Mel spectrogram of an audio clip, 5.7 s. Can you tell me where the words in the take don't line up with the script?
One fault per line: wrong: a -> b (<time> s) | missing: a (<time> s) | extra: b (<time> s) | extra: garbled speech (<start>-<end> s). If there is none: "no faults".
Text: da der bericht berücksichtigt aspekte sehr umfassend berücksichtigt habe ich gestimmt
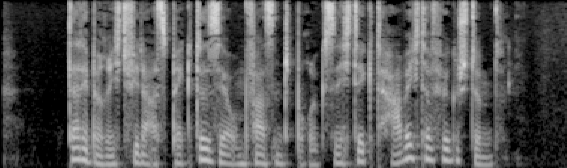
wrong: berücksichtigt -> viele (1.3 s)
extra: dafür (4.2 s)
